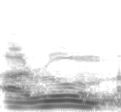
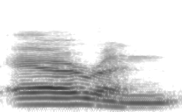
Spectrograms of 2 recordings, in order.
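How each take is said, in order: First: Arun as a-ROON, long second syllable; contrasting name pronunciation. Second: Aaron with a stretched AIR first syllable; careful name pronunciation. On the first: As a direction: say Arun slowly, ending in a long OON. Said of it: "Did I say Aaron". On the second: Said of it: "not Arun". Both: Shown as a demonstration.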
